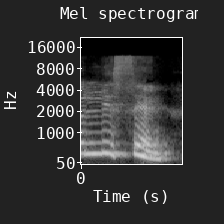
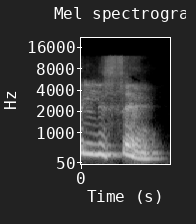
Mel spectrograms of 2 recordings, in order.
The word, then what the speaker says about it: listen: स्ट, EN हुआ तो लिसन। यहाँ पर अगर आप देखें तो टी जो है वह साइलेंट है, इसे हम पढ़ेंगे लिसन। लिसन।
